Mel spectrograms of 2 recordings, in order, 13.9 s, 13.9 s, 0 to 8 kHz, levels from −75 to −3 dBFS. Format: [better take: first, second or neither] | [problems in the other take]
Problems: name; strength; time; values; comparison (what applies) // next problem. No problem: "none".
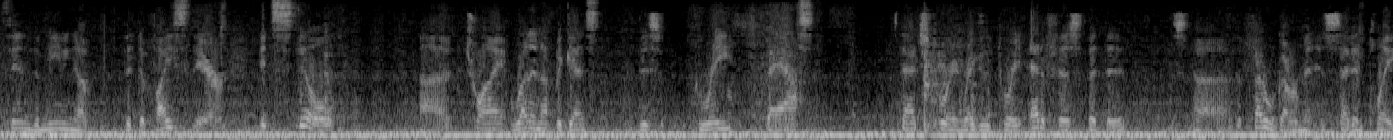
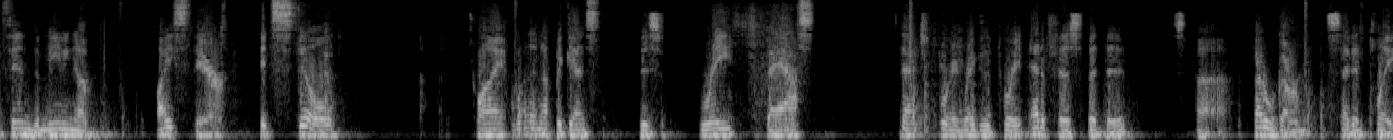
first | noise reduction (neural mask model RNNoise)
